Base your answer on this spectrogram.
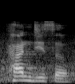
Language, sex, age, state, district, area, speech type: Punjabi, male, 18-30, Punjab, Mansa, rural, spontaneous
